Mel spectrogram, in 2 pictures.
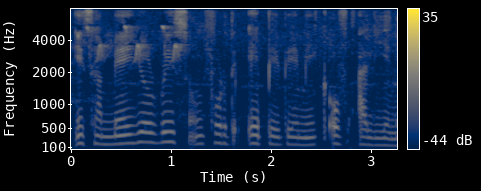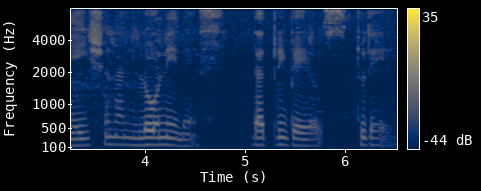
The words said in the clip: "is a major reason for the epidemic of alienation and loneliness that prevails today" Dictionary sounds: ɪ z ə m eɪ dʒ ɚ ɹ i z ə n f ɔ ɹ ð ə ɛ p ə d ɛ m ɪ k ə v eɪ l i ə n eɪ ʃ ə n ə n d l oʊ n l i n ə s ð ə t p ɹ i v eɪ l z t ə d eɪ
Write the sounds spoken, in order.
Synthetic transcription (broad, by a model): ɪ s ə m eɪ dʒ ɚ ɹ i s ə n f ɔ ɹ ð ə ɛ p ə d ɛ m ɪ k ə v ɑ l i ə n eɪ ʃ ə n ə n l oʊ n i n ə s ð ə t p ɹ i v eɪ l s t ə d eɪ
